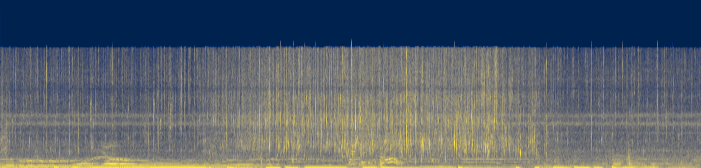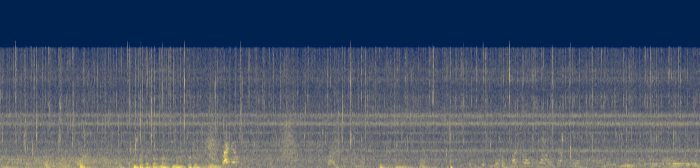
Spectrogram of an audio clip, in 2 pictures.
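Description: Background music carrying a low melody through the first half, with water pouring and splashing onto wet wooden planks in the middle. Later it goes quieter, with only scattered small taps.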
